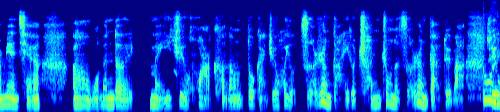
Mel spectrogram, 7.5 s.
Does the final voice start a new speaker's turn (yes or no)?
yes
